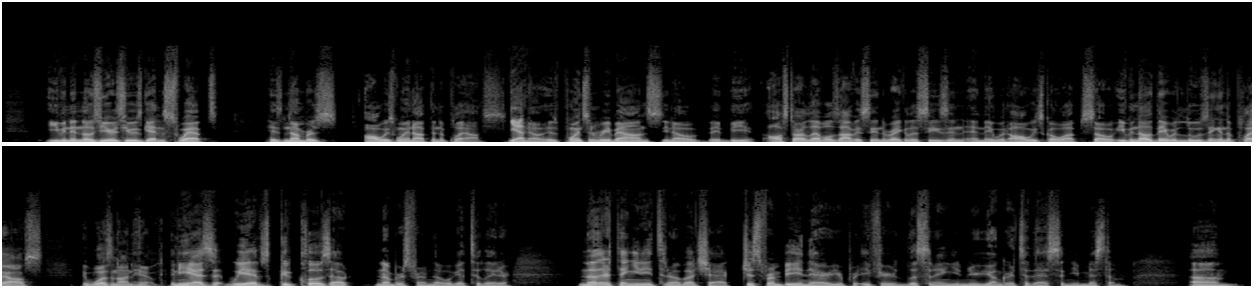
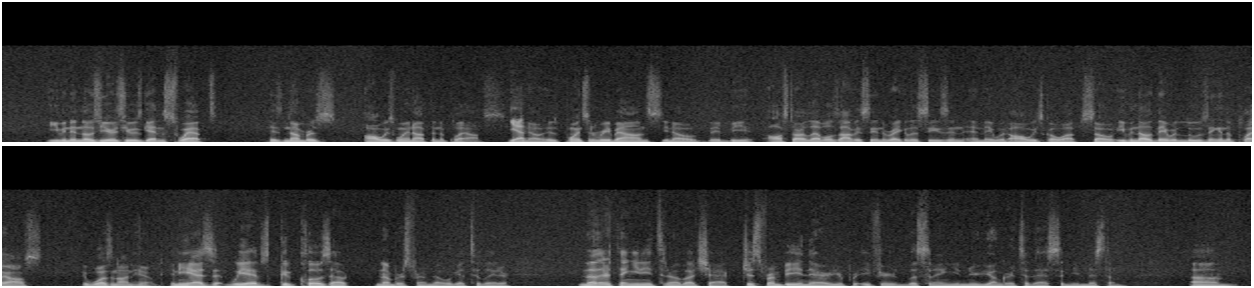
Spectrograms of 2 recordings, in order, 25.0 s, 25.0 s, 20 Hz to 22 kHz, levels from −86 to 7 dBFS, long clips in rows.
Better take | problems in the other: first | hiss; faint; throughout; 25 dB below the speech

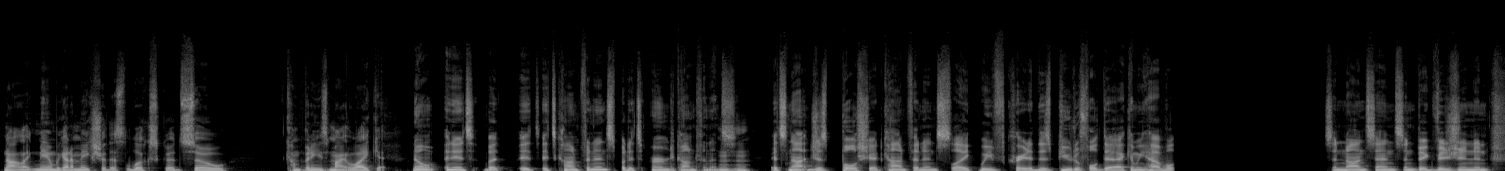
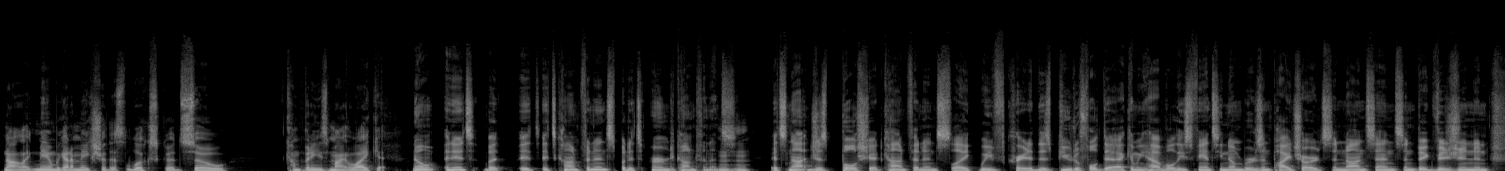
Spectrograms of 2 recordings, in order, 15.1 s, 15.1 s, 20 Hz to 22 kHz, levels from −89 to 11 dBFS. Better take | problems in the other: second | audio cutting out; at 12 s for 1.5 s

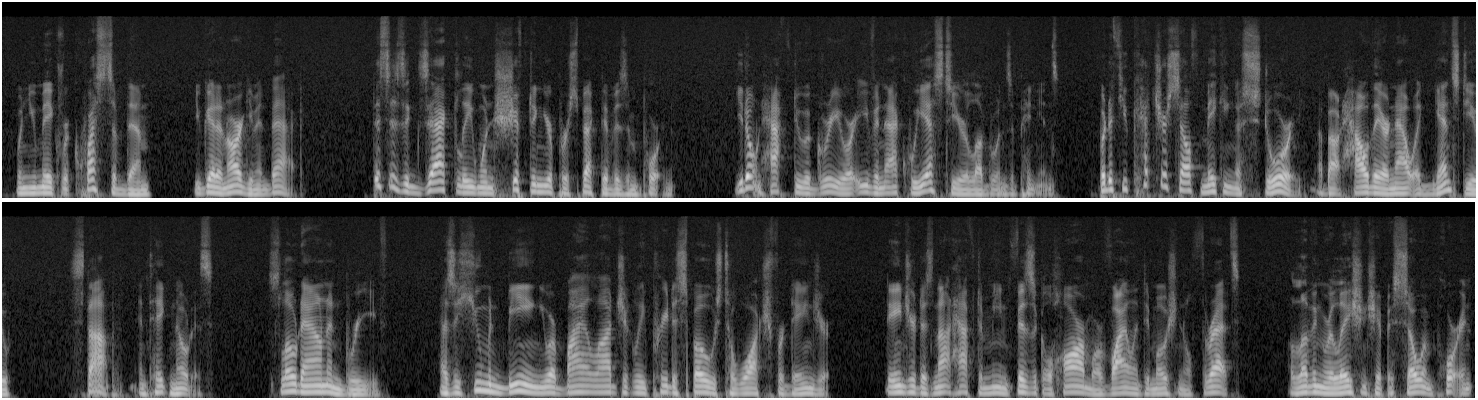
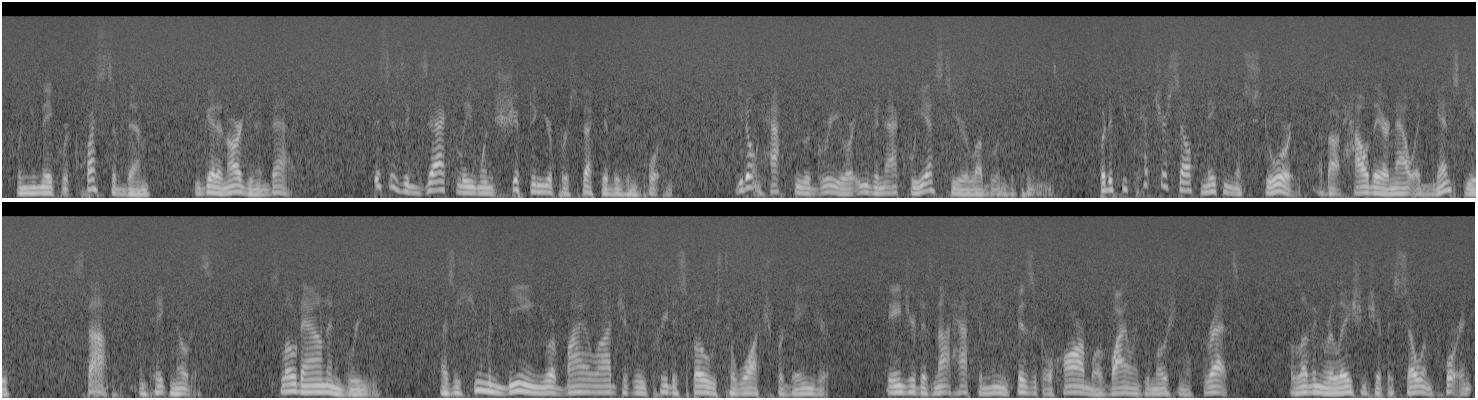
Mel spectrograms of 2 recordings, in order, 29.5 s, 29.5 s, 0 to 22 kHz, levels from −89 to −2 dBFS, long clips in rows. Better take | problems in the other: first | hiss; loud; throughout; 4 dB below the speech; faint in the first

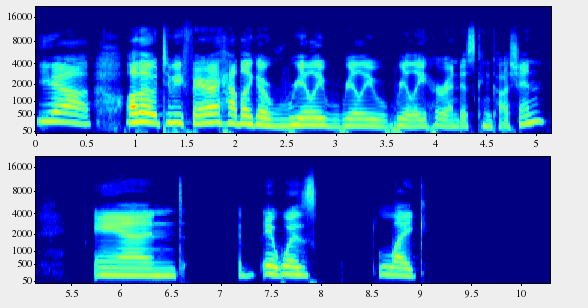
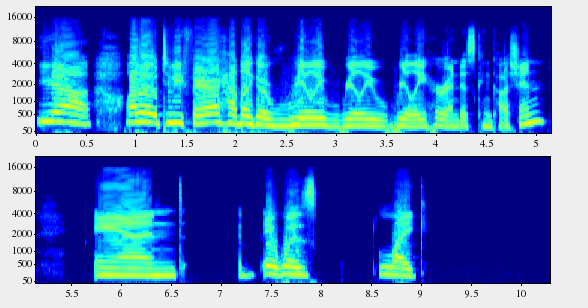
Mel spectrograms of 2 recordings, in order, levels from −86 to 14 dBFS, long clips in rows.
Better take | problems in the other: first | distortion; heavy; 10% of the sound clipped

